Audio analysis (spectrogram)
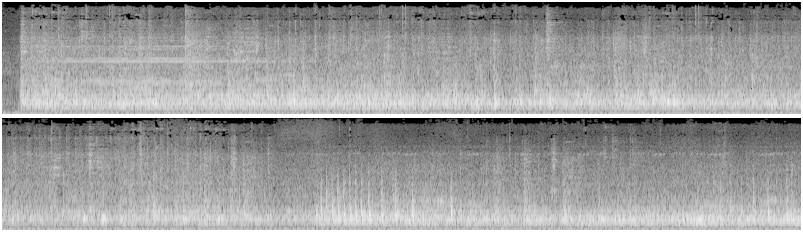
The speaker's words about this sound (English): and how at the moment when he performs this, his first self-conscious, deliberate performance of the Raven King's kind of magic here in this moment, the gears, the huge gears and wheels around them start to turn.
